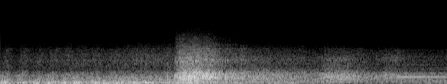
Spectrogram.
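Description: A daytime fireworks barrage going off. It starts suddenly into a dense run of rapid bangs and pops, reaches its loudest swell about two seconds in, then tapers off.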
